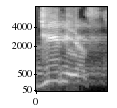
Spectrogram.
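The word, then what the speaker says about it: genius: sorry ई आई वाई इन तीन में से कोई भी लेटर जी के बाद अगर आता है तो सिंपली हम वहां पे जी को जा बोलेंगे जैसे जी ई एन आई यू एस जीनियस जी ई आर ए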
